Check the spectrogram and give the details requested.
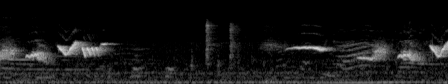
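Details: Murai song of loud, varied whistled phrases, looping and slurred up and down. A pause is broken by two sharp clicks, then the rich warbling returns over a faint low hum.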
